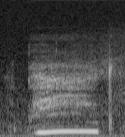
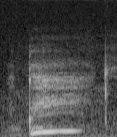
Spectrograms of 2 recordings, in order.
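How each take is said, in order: First: Said in the usual way. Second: Soft whispered and back. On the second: A narrator's reading. Reader to children, softly whispered. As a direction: breathe it out.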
